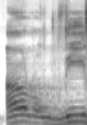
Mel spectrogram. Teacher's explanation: Ra sukun yang sebelumnya fathah kita baca tafkim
